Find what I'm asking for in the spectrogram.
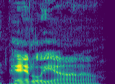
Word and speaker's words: Pantoliano: Pantoliano.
